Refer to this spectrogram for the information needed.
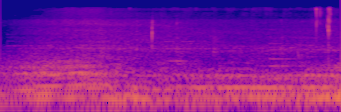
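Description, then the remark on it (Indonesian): A motorcycle passes by with a steady, low rumbling engine drone that holds at a moderate level for a few seconds, with no talking over it. “oh motor”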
